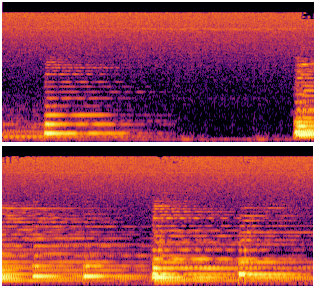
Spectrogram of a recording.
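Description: Solo piano music: a chord struck about a second in, then a run of chords from three seconds on, each ringing and fading.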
